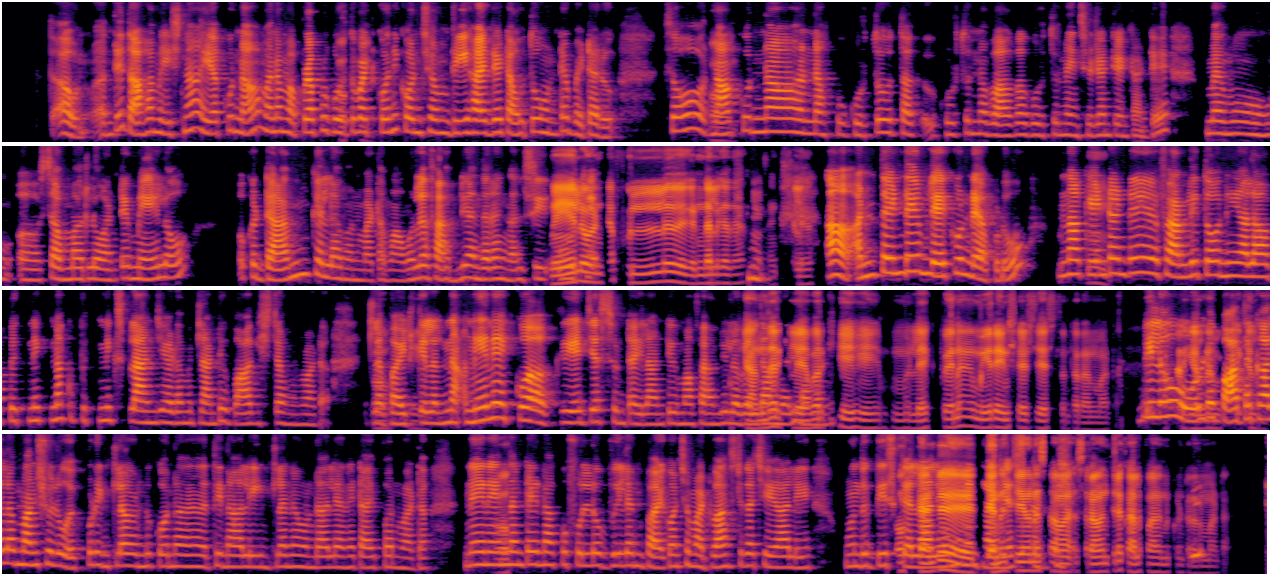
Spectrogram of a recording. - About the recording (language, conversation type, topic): Telugu, podcast, హైడ్రేషన్ తగ్గినప్పుడు మీ శరీరం చూపించే సంకేతాలను మీరు గుర్తించగలరా?
- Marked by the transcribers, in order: in English: "డీహైడ్రేట్"; in English: "సో"; in English: "ఇన్సిడెంట్"; in English: "సమ్మర్‌లో"; in English: "డ్యామ్‌కెళ్ళామనమాట"; in English: "ఫ్యామిలీ"; in English: "యాక్చువల్‌గా"; giggle; in English: "ఫ్యామిలీ‌తోని"; in English: "పిక్నిక్"; in English: "పిక్నిక్స్ ప్లాన్"; other background noise; in English: "క్రియేట్"; in English: "ఫ్యామిలీ‌లో"; in English: "ఇనిషియేట్"; tapping; in English: "అడ్వాన్స్డ్‌గా"; in English: "ట్రై"; giggle; chuckle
